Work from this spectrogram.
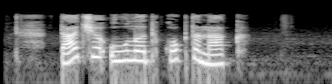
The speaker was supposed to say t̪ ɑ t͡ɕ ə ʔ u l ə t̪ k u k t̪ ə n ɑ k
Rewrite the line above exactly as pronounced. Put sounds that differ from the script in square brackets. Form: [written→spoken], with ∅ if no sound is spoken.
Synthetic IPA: t̪ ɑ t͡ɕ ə ʔ u l ə t̪ k [u→o] k t̪ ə n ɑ k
